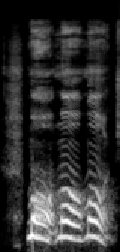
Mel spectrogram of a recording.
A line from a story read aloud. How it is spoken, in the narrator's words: cried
